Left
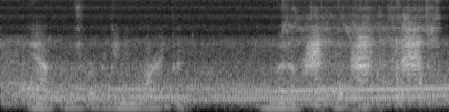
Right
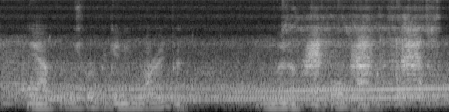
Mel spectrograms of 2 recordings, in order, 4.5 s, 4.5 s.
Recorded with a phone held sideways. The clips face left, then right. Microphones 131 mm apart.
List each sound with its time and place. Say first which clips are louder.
0.2 s a man speaking: right 2 dB; 65° right (ahead or behind), 2 m
2.8 s a bird: even; 55° right (ahead or behind), 1.2 m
